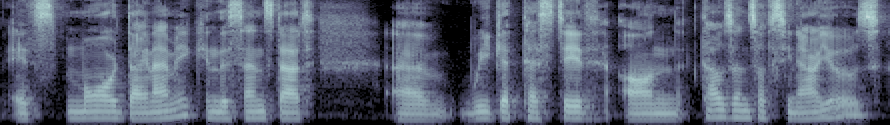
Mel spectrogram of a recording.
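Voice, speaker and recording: A man who works as a security executive, answering interview questions in a halting, filler-heavy way. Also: fairly low pitch, gravelly.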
